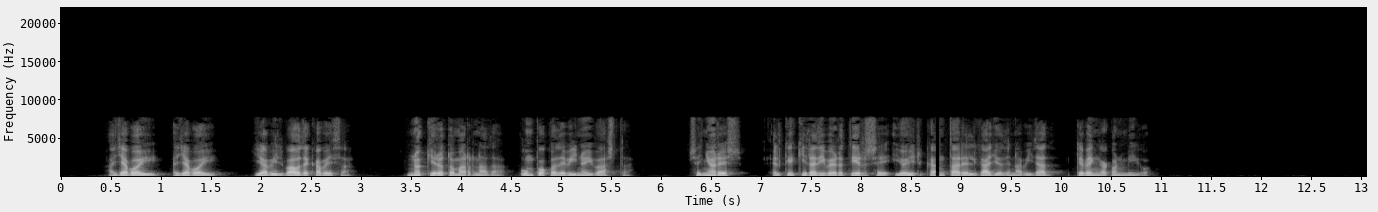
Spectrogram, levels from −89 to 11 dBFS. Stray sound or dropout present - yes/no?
yes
